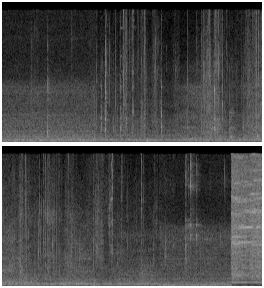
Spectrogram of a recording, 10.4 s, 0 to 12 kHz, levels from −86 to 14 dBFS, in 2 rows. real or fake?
real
